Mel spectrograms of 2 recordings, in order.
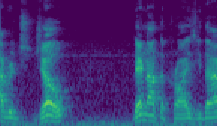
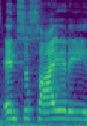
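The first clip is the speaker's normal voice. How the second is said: higher, louder, drawn-out mimicry; mocking echo; 9 semitones higher, 8 dB louder, slower than usual. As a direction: echo her words mockingly, slow and loud. Mocking echo of the played clip.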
